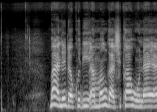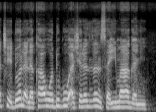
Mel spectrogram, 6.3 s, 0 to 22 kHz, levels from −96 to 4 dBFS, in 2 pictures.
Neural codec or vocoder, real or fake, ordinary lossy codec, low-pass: vocoder, 44.1 kHz, 128 mel bands, Pupu-Vocoder; fake; none; 19.8 kHz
